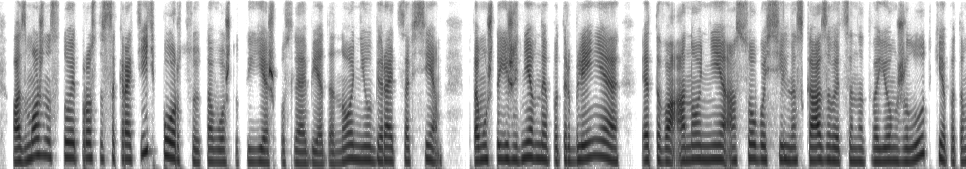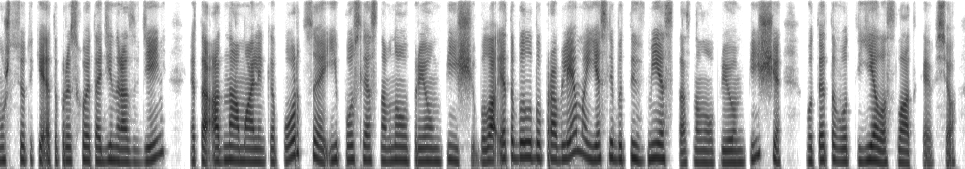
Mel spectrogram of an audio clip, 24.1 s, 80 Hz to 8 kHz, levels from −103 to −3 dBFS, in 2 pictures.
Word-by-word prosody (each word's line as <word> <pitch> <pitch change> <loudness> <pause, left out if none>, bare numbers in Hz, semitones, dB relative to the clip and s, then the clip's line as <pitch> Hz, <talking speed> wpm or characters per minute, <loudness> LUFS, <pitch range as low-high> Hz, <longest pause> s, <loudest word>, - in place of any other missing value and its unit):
возможно, 230 +8 +3
стоит 220 -1 +1
просто 215 -1 -1
сократить 210 +9 -1
порцию 195 -8 +2
того, 170 -1 -2
что 155 - -8
ты 170 - -8
ешь 170 -1 +1
после 160 0 -6
обеда, 150 -1 -3
но 180 +6 0
не 190 -1 0
убирать 180 -1 +1
совсем. 180 +1 -3 0.4
Потому 185 +3 +3
что 205 - -1
ежедневное 205 +1 +2
потребление 190 +3 +1 0.3
этого, 190 -2 +2
оно 195 +2 +2
не 195 0 +2
особо 195 +1 0
сильно 190 -1 -1
сказывается 185 -1 +1
на 175 -1 -3
твоём 180 +1 0
желудке, 200 +5 0
потому 170 +1 -5
что - - -4
всё-таки 195 -1 -4
это 185 -1 +1
происходит 190 0 -1
1 185 +2 0
раз 170 -1 +2
в 165 - -11
день. 195 - 0 0.3
Это 180 - +2
1 185 0 +3
маленькая 175 -1 0
порция, 225 -1 0
и 190 +4 -2
после 195 0 -2
основного 185 0 -2
приёма 180 -1 -1
пищи 185 -3 -2
была. 180 +2 +4
Это 215 +2 +1
было 225 +1 +4
бы 215 - +1
проблемой, 215 +5 +1
если 205 +3 +1
бы 200 -1 -1
ты 205 -4 0
вместо 205 -5 +1
основного 160 0 -4
приёма 160 0 -2
пищи 205 -5 0 0.3
вот 180 -1 -3
это 195 +1 +1
вот 175 -1 -2
ела 175 -2 +3
сладкое 155 - -3
всё. - - -4
185 Hz, 160 wpm, -22 LUFS, 175-205 Hz, 0.4 s, была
